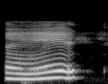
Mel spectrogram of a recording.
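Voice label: "tui3", Mandarin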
